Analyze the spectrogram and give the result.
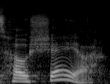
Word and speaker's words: Hosea: And actually, they say it's Hosea.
